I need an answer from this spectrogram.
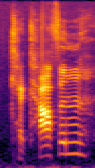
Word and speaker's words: Cacophon: be checking out I'm going to go with kofen probably the best way to go with that pronunciation obviously short for cacophony by developer dator uh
